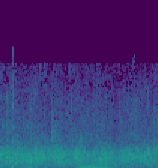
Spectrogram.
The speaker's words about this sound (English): All dads. Can we just give our dads a loudest clap offering?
